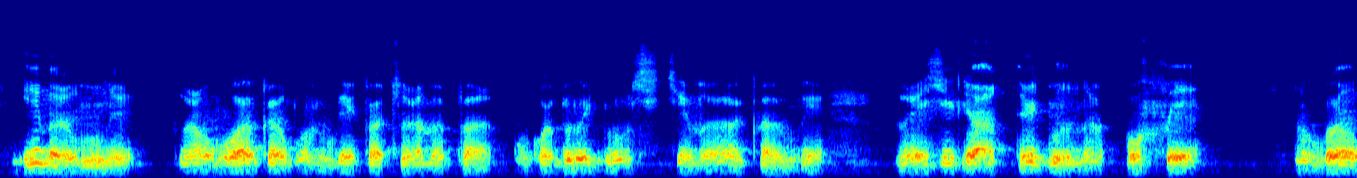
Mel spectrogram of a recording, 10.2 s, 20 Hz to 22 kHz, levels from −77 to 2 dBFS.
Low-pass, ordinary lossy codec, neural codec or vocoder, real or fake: 9.9 kHz; none; autoencoder, 22.05 kHz, a latent of 192 numbers a frame, VITS, trained on one speaker; fake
